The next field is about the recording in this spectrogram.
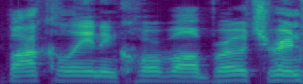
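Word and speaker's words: Bauchelain: You and the one named Bakolain." That's how Erikson actually pronounces it. I've been saying it wrong this whole time.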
